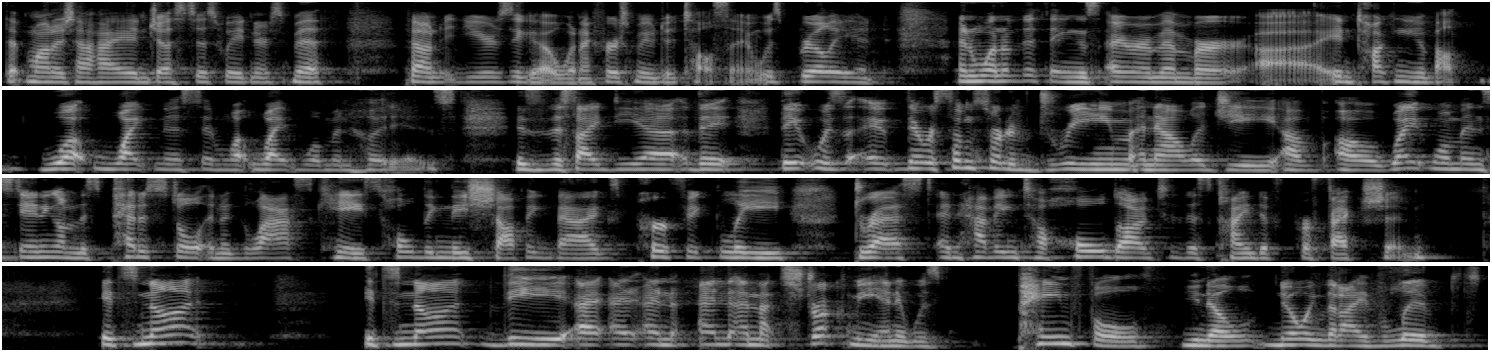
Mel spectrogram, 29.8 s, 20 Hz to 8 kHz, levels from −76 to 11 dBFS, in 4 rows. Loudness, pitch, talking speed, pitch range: -20 LUFS, 185 Hz, 205 wpm, 170-205 Hz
